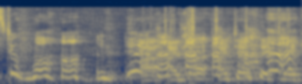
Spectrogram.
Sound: laugh

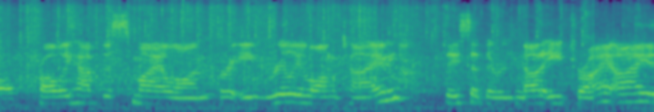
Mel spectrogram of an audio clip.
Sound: cheers and applause

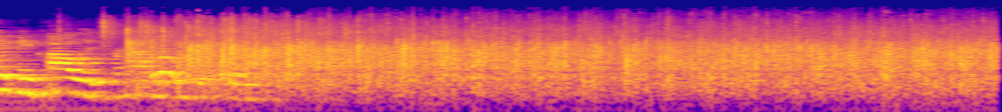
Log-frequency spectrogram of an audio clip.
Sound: audience applauding

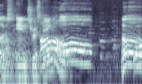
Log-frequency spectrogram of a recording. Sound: both yelling

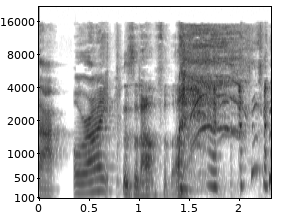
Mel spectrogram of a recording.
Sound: laugh

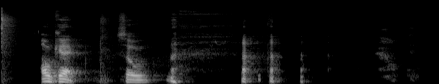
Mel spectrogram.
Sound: laughs

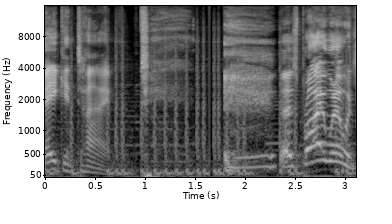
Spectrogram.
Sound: laughs

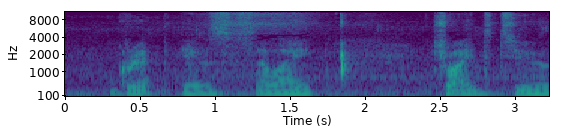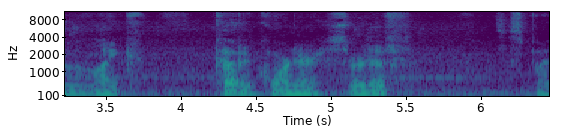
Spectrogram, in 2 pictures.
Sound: clicks tongue

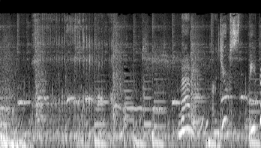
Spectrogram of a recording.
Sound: laughing; snoring

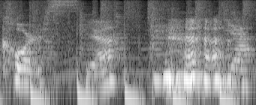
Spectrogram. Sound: laughs

